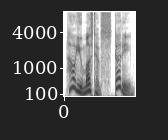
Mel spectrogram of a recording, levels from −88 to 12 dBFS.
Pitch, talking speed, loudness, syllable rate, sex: 165 Hz, 210 wpm, -18 LUFS, 4.9 syllables/s, male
